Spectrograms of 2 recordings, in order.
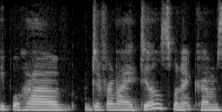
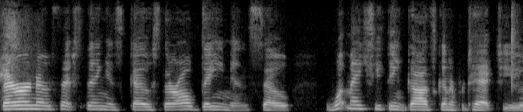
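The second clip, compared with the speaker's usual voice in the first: put-on Southern accent. Retelling what an aunt said about the speaker's gifts: imitating an aunt in a Southern accent. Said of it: "generally I'll use a Southern accent on this".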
